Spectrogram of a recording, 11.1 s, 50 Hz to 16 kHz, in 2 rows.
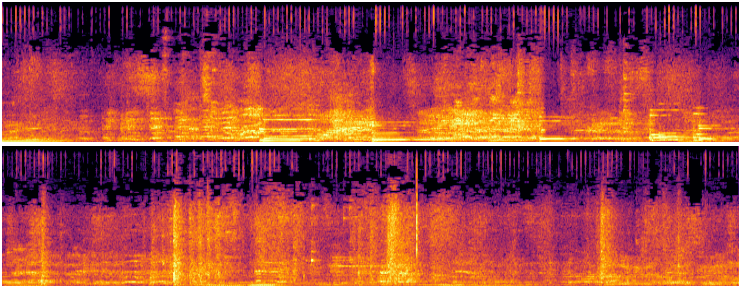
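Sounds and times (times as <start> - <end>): plucked guitar notes: 1.9 - 6.0, 7.0 - 7.8
low bass notes: 4.8 - 7.8, 8.6 - 9.8.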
